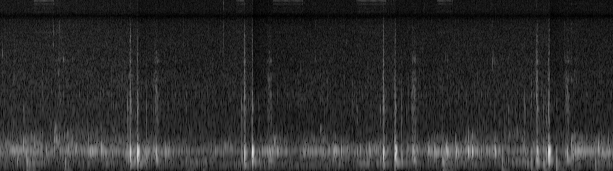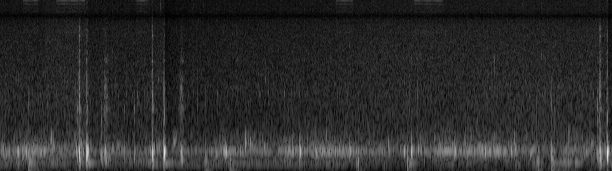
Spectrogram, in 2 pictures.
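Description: Muffled underwater sound: a steady low hum with irregular sharp clicks and knocks scattered through it.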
